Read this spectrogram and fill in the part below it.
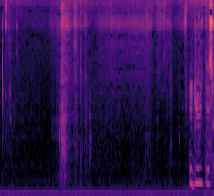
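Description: A sketchbook page rustles as it is turned.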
